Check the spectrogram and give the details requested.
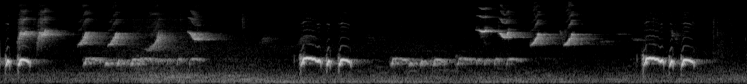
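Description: A zebra dove gives soft, rolling cooing phrases, repeated every couple of seconds, while higher, thin chirps from other small birds are heard between them.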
